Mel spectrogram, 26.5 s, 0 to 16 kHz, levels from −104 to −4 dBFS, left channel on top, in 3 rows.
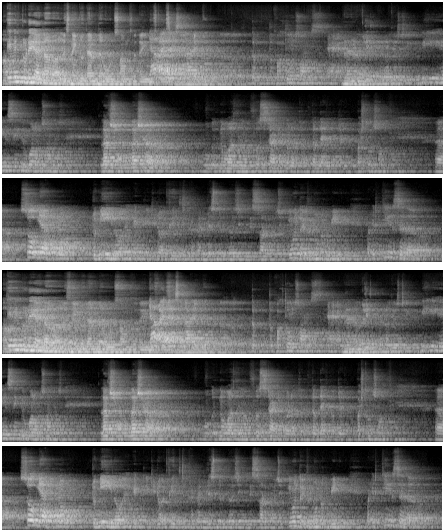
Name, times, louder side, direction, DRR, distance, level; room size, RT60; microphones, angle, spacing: voice 1, 0.0-3.3 3.6-4.1 6.8-7.2, left 1 dB, 45° left, 2 dB, 1.0 m, -25 dB
voice 2, 2.9-12.2 12.6-15.6 15.9-17.0 17.5-19.0 19.4-26.1, right 1 dB, 25° right, -1 dB, 1.2 m, -33 dB
10.5 x 8.7 x 5.5 m, 2.4 s
head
